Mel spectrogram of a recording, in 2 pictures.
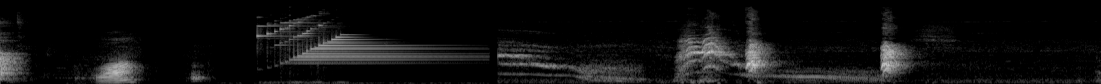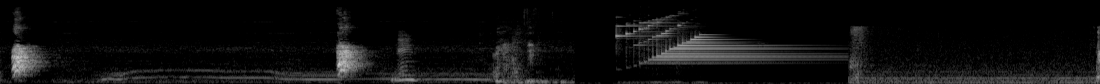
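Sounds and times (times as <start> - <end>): rising chime jingle: 2.6 - 4.9, 17.2 - 19.5
dog barking: 7.1 - 7.8, 8.8 - 9.2, 11.1 - 11.5, 14.4 - 14.8.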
